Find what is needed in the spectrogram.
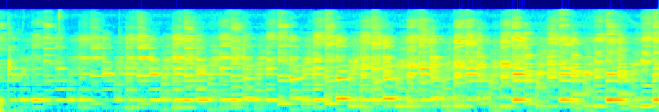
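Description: Synth music from ten stacked instances of the Serum software synthesizer, played through a MacBook Pro's speakers. It is a keyboard-like sequence of held notes that step to new pitches about every half second. It plays cleanly with no crackling, which shows that the laptop's CPU is keeping up with the load.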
